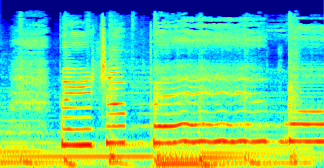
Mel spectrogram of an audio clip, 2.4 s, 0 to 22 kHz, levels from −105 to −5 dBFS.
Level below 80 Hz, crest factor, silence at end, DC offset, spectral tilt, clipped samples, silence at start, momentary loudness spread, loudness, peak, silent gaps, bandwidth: -34 dBFS; 14 dB; 0 s; under 0.1%; -4.5 dB/octave; under 0.1%; 0 s; 5 LU; -21 LUFS; -8 dBFS; none; 17.5 kHz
